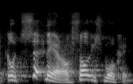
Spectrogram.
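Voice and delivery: playfully bossy newbie hypnotist; bossy beginner. Retold or imitated. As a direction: order a friend into the chair. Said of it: "And they're like".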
